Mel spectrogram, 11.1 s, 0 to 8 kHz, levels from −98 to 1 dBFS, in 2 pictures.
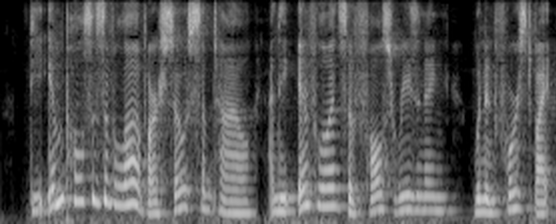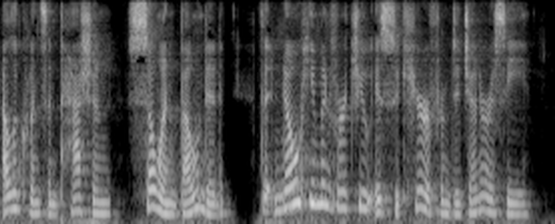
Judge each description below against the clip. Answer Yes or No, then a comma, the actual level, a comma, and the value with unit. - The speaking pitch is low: No, medium, 185 Hz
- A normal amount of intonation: No, wide, 6.7 semitones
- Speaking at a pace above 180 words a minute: No, average, 155 wpm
